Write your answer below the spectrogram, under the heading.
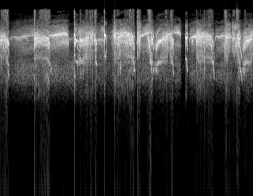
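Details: Edible-nest swiftlet lure call meant to draw the birds in to roost: dense, high buzzy chattering twitters that run almost without pause, broken by brief gaps and a few sharp clicks.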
